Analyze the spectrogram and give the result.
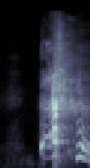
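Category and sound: human body sound, sneeze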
